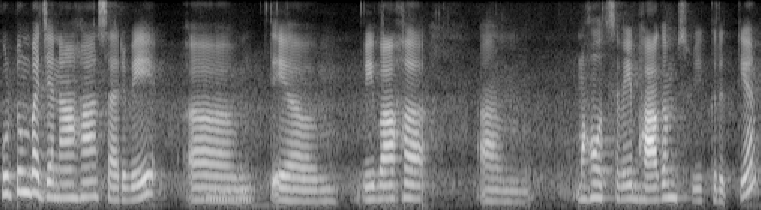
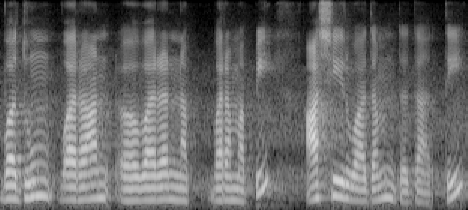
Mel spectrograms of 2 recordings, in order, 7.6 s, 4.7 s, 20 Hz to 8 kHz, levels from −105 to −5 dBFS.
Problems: none marked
